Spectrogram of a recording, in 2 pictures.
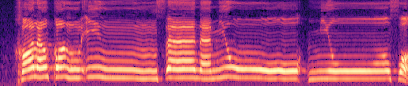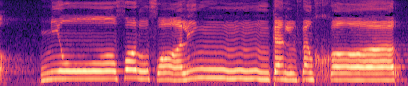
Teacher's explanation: maka harus terdengar suara gunah yang menebal atau disebut dengan tafkhimul ghunah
